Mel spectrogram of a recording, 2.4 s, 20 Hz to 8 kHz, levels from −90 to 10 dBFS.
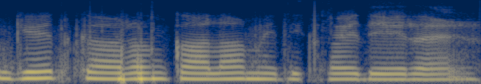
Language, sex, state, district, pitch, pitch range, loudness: Hindi, female, Arunachal Pradesh, Lower Dibang Valley, 205 Hz, 200-215 Hz, -19 LUFS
